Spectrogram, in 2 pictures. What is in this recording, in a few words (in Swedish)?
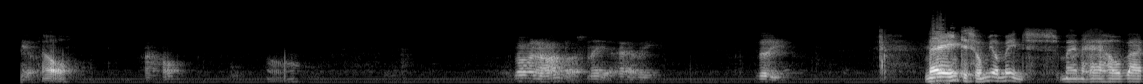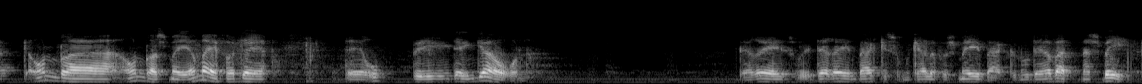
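Osby Skåne, svenska sagor dialekter; Folkminnen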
